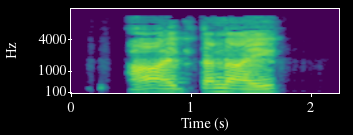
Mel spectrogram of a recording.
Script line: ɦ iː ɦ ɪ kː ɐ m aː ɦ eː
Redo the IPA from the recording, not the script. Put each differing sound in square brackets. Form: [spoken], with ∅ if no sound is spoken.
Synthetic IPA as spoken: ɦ [aː] ɦ ɪ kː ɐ [n] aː ɦ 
